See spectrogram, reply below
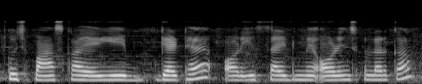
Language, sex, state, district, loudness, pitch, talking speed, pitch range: Hindi, female, Bihar, Patna, -17 LUFS, 210 Hz, 215 wpm, 205-225 Hz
